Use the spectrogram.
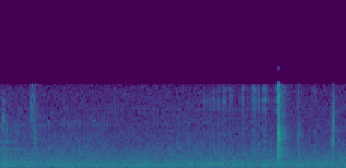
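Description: Scissors snip a small overhanging piece of paper from a handmade paper box: one quiet, sharp close cut near the end, with a soft click just after, over a faint hushed background.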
